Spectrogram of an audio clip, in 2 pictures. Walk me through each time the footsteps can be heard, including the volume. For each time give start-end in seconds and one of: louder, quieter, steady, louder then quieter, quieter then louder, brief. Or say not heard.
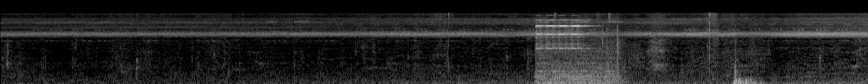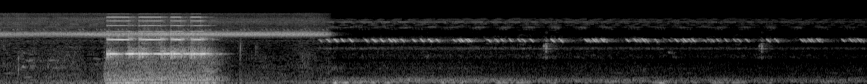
not heard.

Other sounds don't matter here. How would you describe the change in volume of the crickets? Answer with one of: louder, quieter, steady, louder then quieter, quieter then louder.
louder then quieter.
